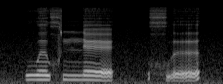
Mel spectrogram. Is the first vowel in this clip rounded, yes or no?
no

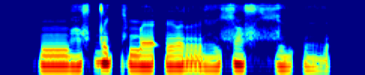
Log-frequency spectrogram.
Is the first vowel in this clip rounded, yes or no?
no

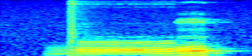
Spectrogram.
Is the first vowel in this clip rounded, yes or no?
yes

